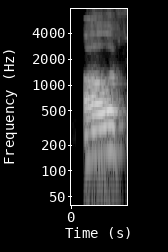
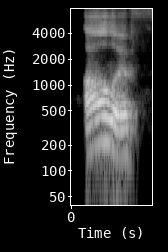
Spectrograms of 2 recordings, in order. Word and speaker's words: Aleph: Aleph is silent.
